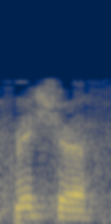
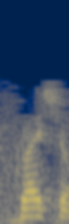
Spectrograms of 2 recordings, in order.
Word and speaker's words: Gracia: This book, In the Presence of Mine Enemies, is the book written by Gracia, as it's properly pronounced, Gracia Burnham, the wife of Martin Burnham, the couple that were taken hostage by the Agdeus-Seif rebels in the Philippines.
